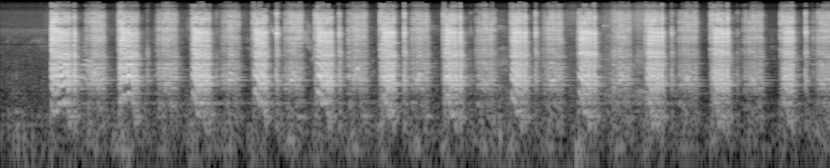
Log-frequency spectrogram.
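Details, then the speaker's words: VW Fusca (Beetle) front suspension rocked with the engine off: a squeaky creak repeats about every two-thirds of a second. It began after driving through standing water and is hard to locate by hand; the finding is a dry upper ball joint creak. "arulho da suspensão é um rangido não é nada batendo então V ter que descobrir no ouvido mesmo o que que pode ser que tá rangindo aqui"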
